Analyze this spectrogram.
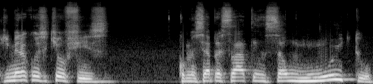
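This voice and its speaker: A man speaks in a dark, mellow tone that is somewhat breathy, with ordinary pitch variation. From Argentina. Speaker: marketing content creator. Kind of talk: personal vlog monologue. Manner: casual, conversational.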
